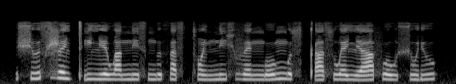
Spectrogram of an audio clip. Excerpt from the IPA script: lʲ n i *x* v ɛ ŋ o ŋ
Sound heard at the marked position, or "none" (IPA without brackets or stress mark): x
